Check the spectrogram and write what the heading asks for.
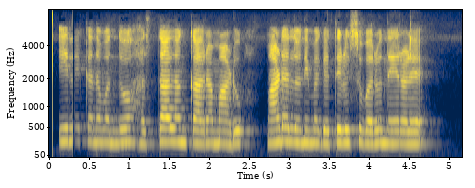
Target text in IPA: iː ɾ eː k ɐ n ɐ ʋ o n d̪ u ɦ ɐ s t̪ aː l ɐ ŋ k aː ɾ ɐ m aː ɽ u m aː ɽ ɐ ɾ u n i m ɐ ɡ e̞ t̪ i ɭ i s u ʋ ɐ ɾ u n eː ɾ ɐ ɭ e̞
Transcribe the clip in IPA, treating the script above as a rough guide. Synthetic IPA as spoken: iː l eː k ɐ n ɐ ʋ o n d̪ u ɦ ɐ s t̪ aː l ɐ ŋ k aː ɾ ɐ m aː ɽ u m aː ɽ ɐ l u n i m ɐ ɡ e̞ t̪ i ɭ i s u ʋ ɐ ɾ u n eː ɾ ɐ ɭ e̞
